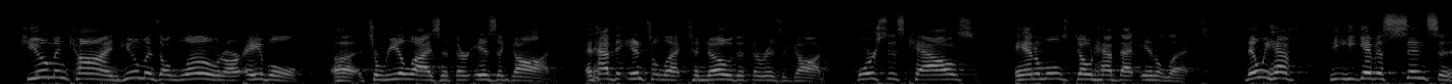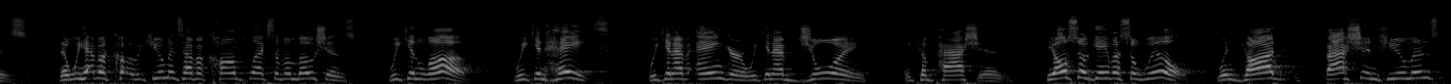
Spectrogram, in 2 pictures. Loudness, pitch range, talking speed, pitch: -41 LUFS, 215-270 Hz, 150 wpm, 245 Hz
